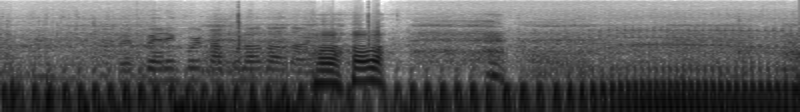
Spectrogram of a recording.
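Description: Dirt bike engine idling with a quick low pulse. About three seconds in, the revs rise a little and it settles into a steadier drone as the bike moves off.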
